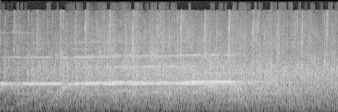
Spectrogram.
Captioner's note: applause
